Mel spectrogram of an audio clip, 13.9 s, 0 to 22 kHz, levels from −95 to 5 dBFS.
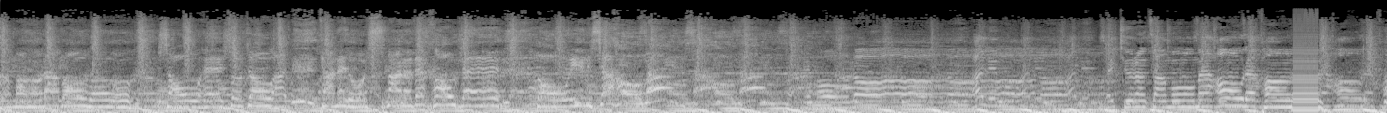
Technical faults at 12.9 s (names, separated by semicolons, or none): system hang loop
